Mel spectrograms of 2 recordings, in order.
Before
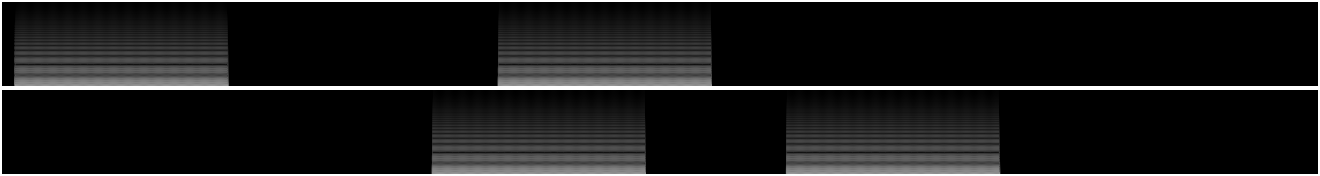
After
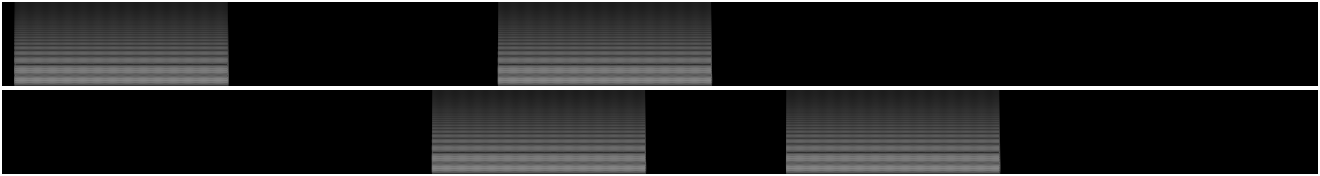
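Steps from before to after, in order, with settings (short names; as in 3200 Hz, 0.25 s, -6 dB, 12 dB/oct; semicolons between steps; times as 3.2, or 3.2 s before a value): HPF 380 Hz 12 dB/oct; gain +8.5 dB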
